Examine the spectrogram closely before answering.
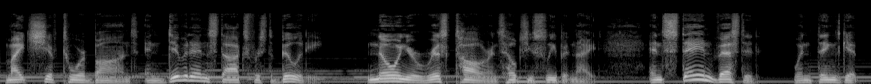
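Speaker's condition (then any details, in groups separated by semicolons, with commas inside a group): No condition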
